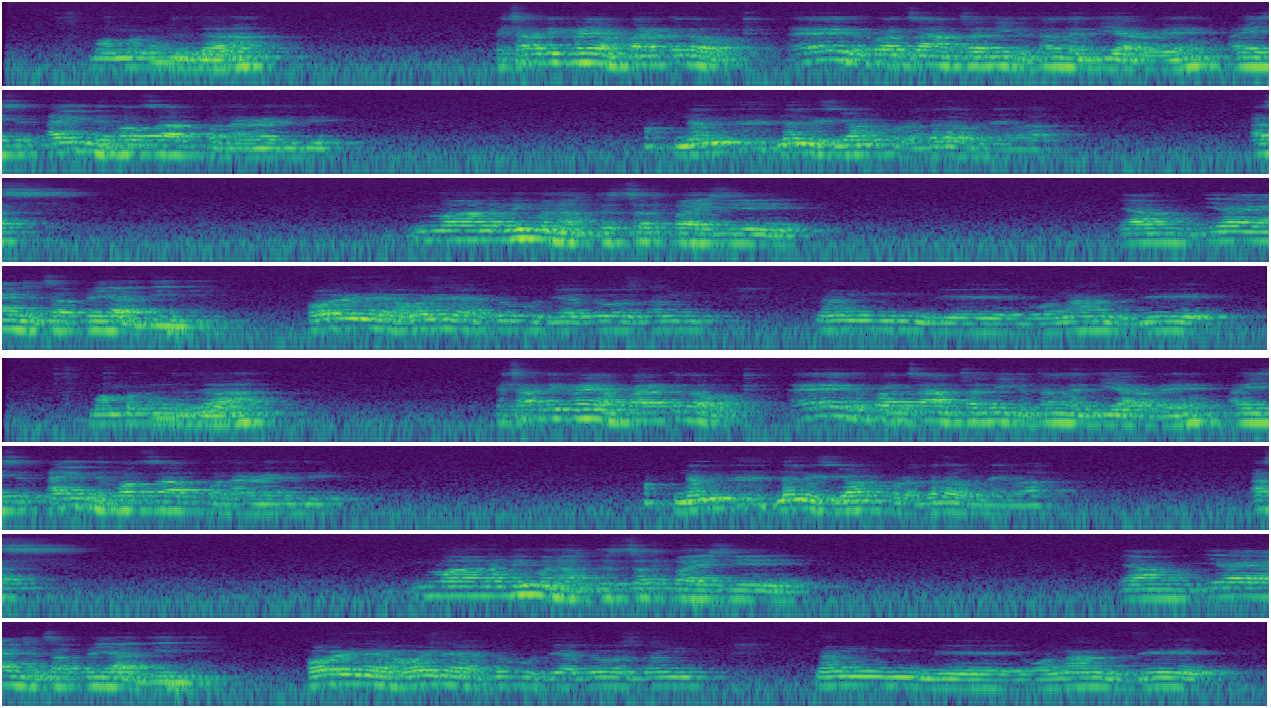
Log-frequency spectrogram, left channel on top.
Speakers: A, on the right; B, on the left.
A: ꯃꯟꯖ
B: ꯑꯗꯨꯒ ꯄꯩꯁꯥꯗꯤ ꯈꯔ ꯌꯥꯝ ꯄꯥꯏꯔꯛꯀꯗꯕ ꯑꯦ ꯂꯨꯄꯥ
A: ꯎꯝ
B: ꯆꯥꯝꯃ ꯆꯅꯤ ꯈꯛꯇꯪꯅꯗꯤ ꯌꯥꯔꯣꯏꯌꯦ ꯑꯩꯁꯨ
A: ꯎꯝ
B: ꯑꯩꯅꯐꯥꯎ ꯆꯥꯕ ꯀꯣꯟꯅꯔꯣꯏ ꯑꯗꯨꯗꯤ
A: ꯅꯪ ꯅꯪꯒꯤꯁꯨ ꯌꯥꯅ ꯄꯨꯔꯛꯀꯗꯕꯅꯦꯕ
B: ꯑꯁ ꯏꯃꯥꯟꯅꯕꯤ ꯃꯅꯥꯛꯇ ꯆꯠꯄ ꯍꯥꯏꯁꯦ ꯌꯥꯝ ꯏꯔꯥꯏ ꯂꯥꯏꯅ ꯆꯠꯄ ꯌꯥꯗꯦꯅꯦ
A: ꯍꯣꯏꯅꯦ ꯍꯣꯏꯅꯦ ꯑꯗꯨꯕꯨꯗꯤ ꯑꯗꯨ ꯅꯪ ꯅꯪꯒꯤ ꯋꯥꯉꯥꯡꯗꯨꯗꯤ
